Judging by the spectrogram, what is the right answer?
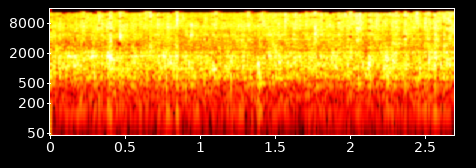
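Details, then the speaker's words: Two-zone baseboard hot water heating system, upstairs zone bled through drain valve: water now rushes out in a smooth steady stream with hardly any sputter; steady water flow, air purged. "um it's there is but not a uh as many as there was starting to come out pretty solid water"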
